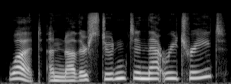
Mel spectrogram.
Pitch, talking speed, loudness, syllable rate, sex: 245 Hz, 130 wpm, -16 LUFS, 4.8 syllables/s, female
